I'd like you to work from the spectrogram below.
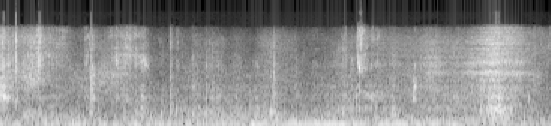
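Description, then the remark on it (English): Loud crunching as someone bites into crispy fried fish, with a series of crackly chews and crunches repeating steadily over a few seconds and no talking. “Hear that crunch?”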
